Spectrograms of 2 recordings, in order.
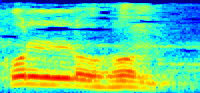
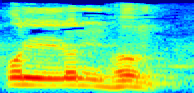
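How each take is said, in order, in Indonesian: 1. Tidak ada bunyi n sebelum hum. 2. Bunyi n ditambahkan sebelum hum. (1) "yang betul kulluhum" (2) "bukan kullunhum"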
